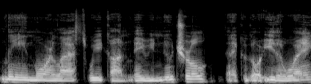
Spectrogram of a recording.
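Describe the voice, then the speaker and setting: Quiet and fairly low in pitch, a man speaks at a fairly quick pace in a dry, close recording with no echo. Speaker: forex trading analyst. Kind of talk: tutorial. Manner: halting.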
